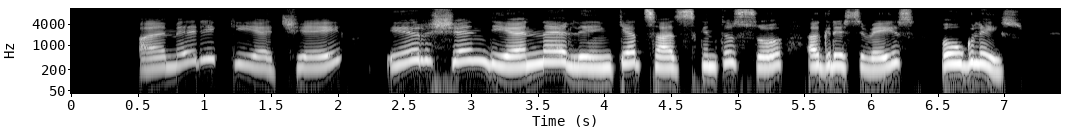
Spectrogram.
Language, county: Lithuanian, Kaunas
